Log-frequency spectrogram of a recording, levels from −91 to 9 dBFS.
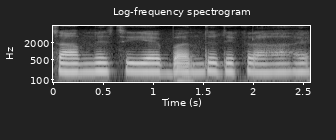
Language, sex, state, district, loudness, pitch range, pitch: Hindi, female, Uttar Pradesh, Jyotiba Phule Nagar, -18 LUFS, 185-195 Hz, 190 Hz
